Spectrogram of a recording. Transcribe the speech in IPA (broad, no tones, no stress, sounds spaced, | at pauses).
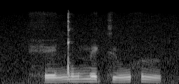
h e ŋ͡ǃ u m e kʲ u h ɯ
